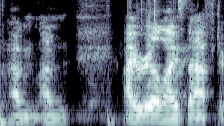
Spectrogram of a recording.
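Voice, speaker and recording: A man with a French-Canadian accent speaks with ordinary pitch variation. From Quebec. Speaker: flight sim streamer. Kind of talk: live stream commentary; radio phraseology. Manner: casual, chatty.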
